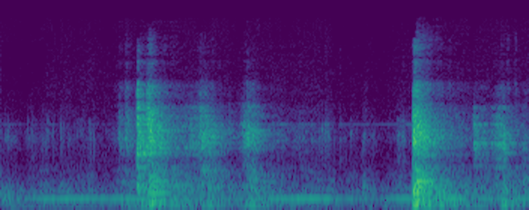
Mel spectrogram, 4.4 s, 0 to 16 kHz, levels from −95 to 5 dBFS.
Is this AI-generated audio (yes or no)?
no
